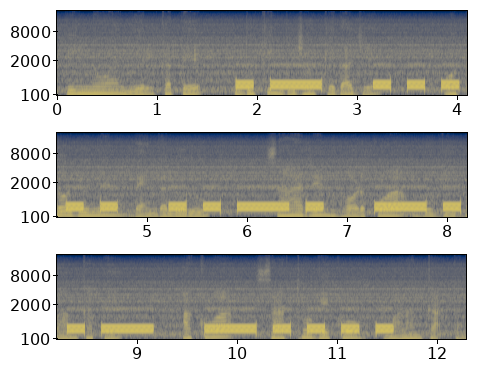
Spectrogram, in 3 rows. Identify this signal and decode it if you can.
Morse code, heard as a keyed tone, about 7 wpm, 560 Hz, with room echo and speech in Santali. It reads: A5FX6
